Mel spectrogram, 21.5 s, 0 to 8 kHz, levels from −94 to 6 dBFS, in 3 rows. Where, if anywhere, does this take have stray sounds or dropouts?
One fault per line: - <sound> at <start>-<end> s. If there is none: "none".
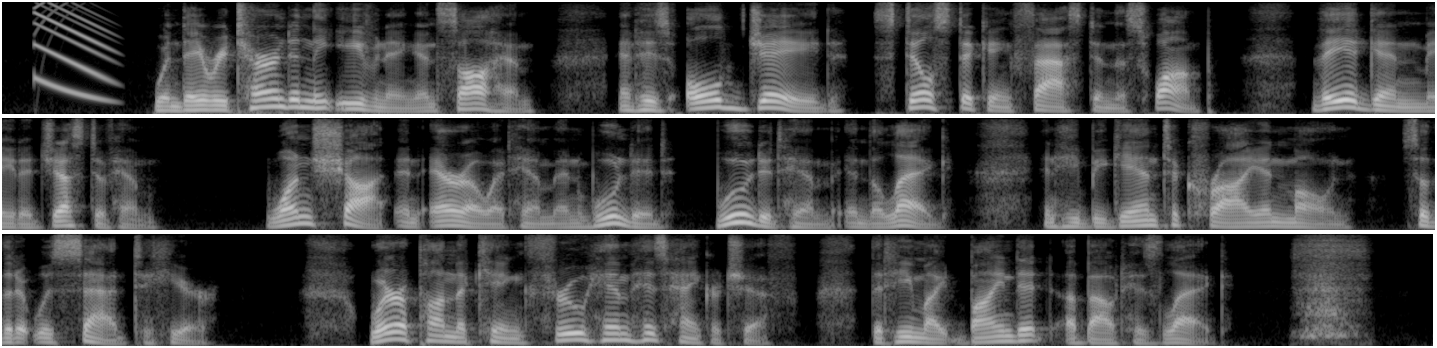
- chirp at 0.2-0.6 s
- sniff at 20.8-21.2 s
